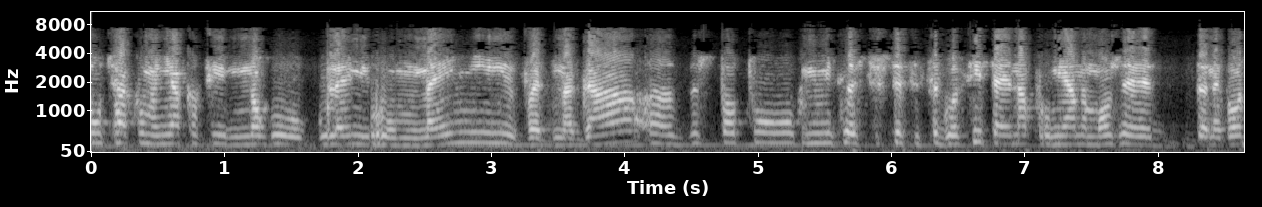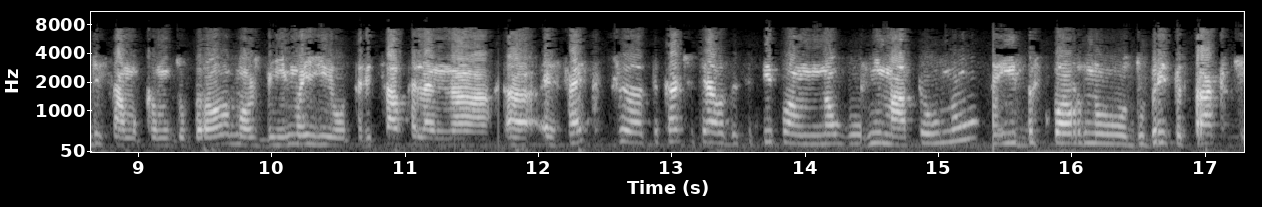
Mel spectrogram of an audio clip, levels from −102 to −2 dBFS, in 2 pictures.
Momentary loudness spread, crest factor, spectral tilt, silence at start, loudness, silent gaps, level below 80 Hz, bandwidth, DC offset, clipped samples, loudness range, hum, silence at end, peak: 10 LU; 20 dB; 0 dB/octave; 0 s; -19 LUFS; none; -66 dBFS; 7.6 kHz; under 0.1%; under 0.1%; 3 LU; none; 0 s; -2 dBFS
